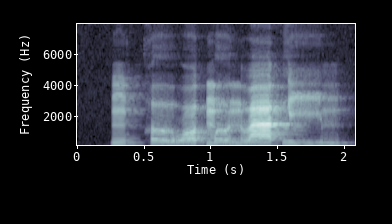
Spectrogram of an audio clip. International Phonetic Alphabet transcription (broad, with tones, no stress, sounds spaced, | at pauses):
ŋ u˧ k̚ h ɤː˧˩ ʋ ɔː˧˥ t̚ m ɤː˧˩ n ʋ aː˧ t̚ l iː˧˩ m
